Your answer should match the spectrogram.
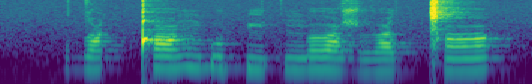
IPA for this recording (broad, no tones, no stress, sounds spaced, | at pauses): dˤ ɜ ǃ ɑ ŋ b ʌ pʲ ə̃ː t ŋ ʌː ʒ ðˤ i l ǀ ɑ̃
